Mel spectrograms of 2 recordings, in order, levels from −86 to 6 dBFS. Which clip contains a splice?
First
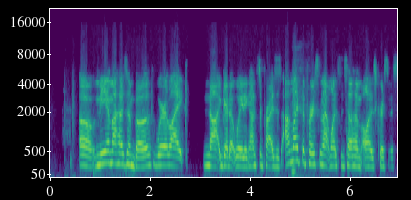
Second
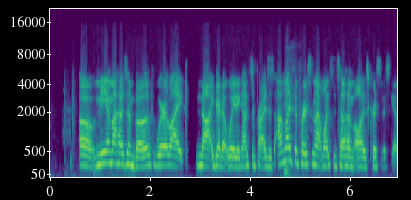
second; 1 cut; at 2.8 s

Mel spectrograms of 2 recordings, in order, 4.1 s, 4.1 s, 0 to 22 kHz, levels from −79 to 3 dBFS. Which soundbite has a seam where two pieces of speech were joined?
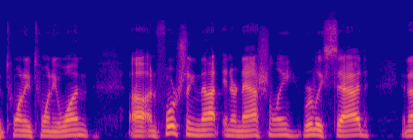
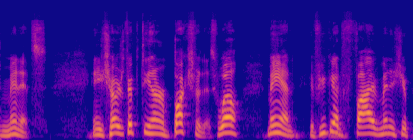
second; 1 cut; at 1.2 s

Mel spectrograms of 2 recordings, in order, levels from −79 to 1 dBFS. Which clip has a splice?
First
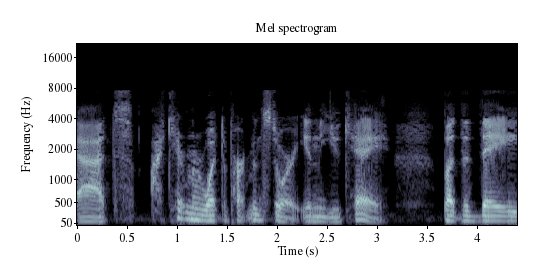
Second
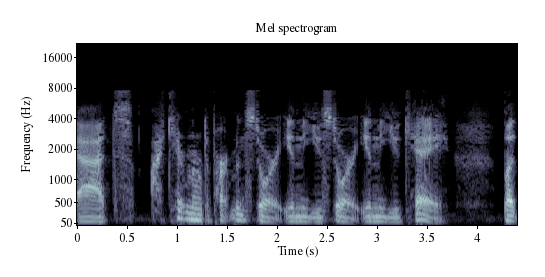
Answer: second; 2 cuts; at 1.2 s, 2.4 s

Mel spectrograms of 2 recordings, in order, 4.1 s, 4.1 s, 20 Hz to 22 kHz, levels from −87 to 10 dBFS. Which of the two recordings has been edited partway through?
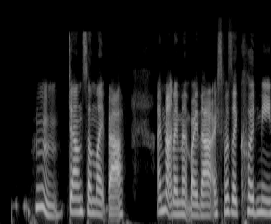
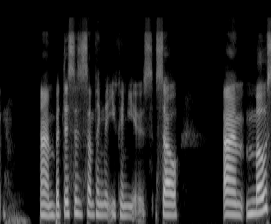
first; 2 cuts; at 1.0 s, 2.6 s

